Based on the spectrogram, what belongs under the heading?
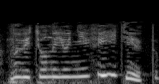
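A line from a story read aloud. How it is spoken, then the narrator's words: Exclaimed. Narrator (Russian): воскликнула Милость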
